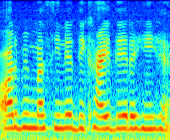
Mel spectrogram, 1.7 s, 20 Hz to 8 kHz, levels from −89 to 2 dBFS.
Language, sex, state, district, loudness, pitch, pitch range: Hindi, female, Uttar Pradesh, Hamirpur, -16 LUFS, 275 Hz, 265-275 Hz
